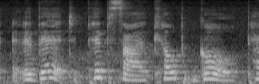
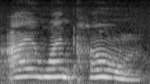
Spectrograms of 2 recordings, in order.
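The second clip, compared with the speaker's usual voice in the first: higher and slow, a lightly acted wail; 6 semitones higher, 4 dB louder, much slower than usual. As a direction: draw it out like a lost little chick. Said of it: "she wailed".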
